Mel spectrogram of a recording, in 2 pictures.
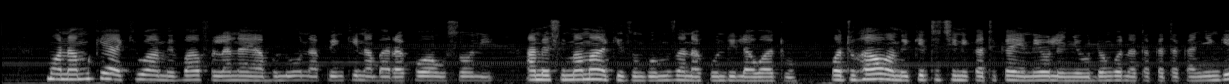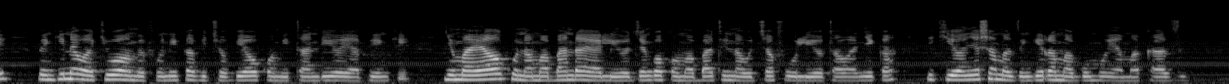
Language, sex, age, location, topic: Swahili, female, 25-35, Nairobi, health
